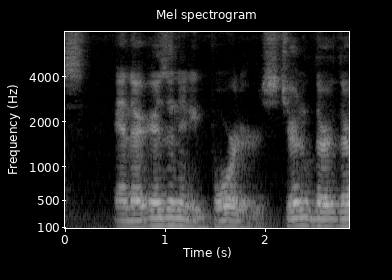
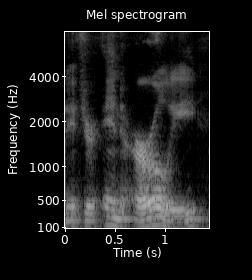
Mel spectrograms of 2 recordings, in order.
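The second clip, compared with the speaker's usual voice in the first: ordinary talk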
